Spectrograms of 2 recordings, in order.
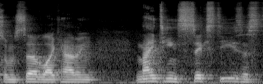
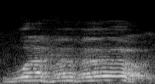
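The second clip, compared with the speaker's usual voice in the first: excited whoa; 5 semitones higher than usual. Real, not acted. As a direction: cry out with delight while spinning. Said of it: "I'm spinning in a chair".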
